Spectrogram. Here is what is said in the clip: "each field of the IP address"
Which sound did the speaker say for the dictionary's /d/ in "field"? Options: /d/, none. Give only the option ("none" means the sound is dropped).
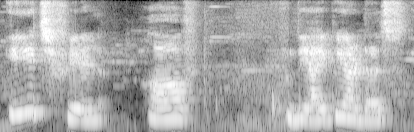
/d/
